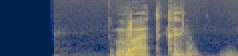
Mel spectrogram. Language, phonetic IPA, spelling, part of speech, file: Russian, [ˈvatkə], ватка, noun, Ru-ватка.ogg
- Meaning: 1. piece of absorbent cotton 2. endearing diminutive of ва́та (váta, “absorbent cotton”)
